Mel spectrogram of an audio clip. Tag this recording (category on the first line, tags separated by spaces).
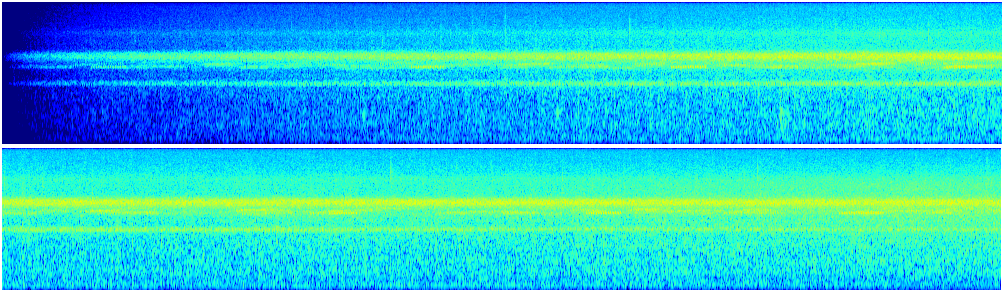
Soundscapes > Nature
birds crickets field-recording nature rain thunder wind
